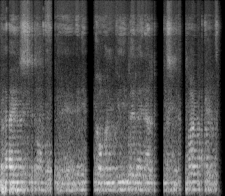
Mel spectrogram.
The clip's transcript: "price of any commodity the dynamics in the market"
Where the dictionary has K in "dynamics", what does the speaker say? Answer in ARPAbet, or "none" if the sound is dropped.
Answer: none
